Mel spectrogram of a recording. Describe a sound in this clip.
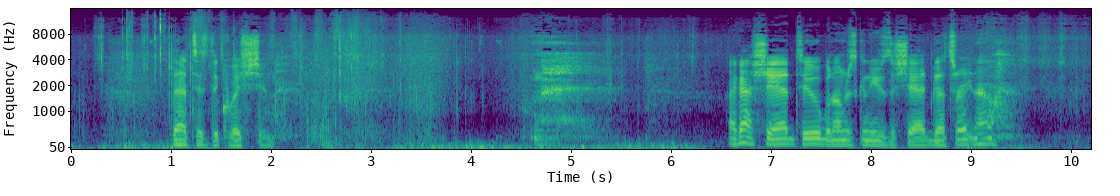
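A man talks casually close by, outdoors.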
